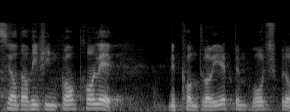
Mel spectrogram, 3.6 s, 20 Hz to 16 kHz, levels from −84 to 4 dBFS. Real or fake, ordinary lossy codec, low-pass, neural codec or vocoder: fake; none; 7.2 kHz; codec, 16 kHz, 1 kbps, FunCodec, trained on LibriTTS, 50 frames a second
